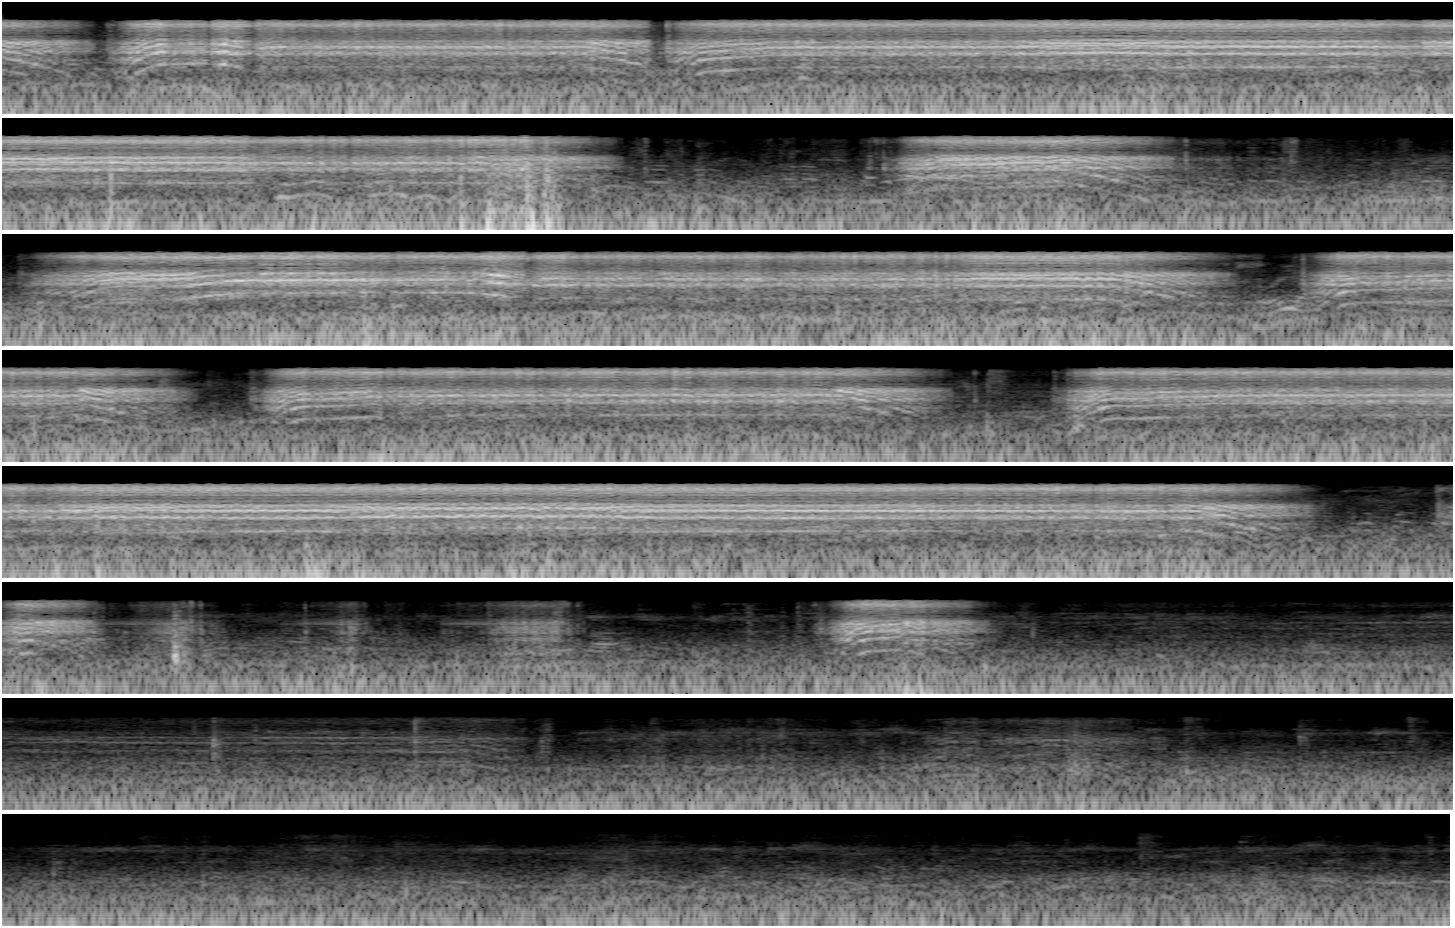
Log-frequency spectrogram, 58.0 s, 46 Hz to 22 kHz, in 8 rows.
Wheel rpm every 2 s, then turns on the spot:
110, 120, 160, 160, 160, 30, 40, 90, 200, 160, 60, 70, 150, 60, 160, 160, 160, 110, 10, 0, 20, 0, 0, 0, 0, 0, 0, 0, 0.
none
